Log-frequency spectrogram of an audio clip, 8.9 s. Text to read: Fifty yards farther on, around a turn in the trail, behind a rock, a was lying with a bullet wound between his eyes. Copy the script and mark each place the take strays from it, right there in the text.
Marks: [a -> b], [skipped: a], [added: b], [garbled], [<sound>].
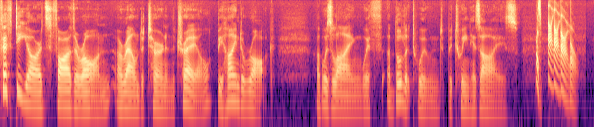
Fifty yards farther on, around a turn in the trail, behind a rock, a was lying with a bullet wound between his eyes. [chirp]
